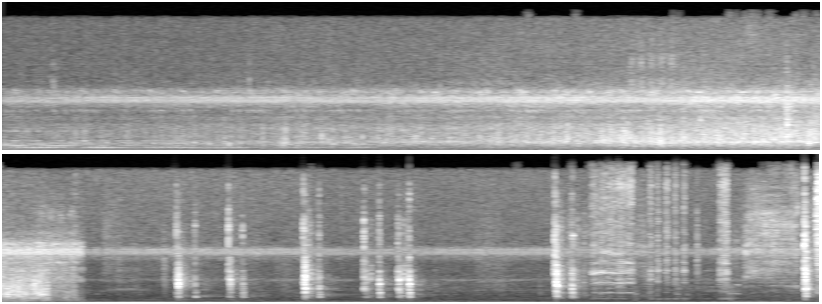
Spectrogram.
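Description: A car approaching along a dirt road, its engine and tyre noise growing louder and then cut off abruptly. Then a desk calculator's keys being pressed in a series of irregular clicks.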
